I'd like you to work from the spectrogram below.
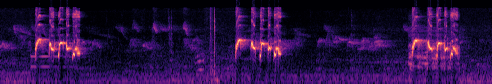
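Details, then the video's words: Thai Red-whiskered bulbul giving a slow, clear doubled song in a southern master style, meant for young birds to learn: three brisk phrases of looping whistled notes about three seconds apart, with a single sharp tap between. "เสียงนกกรงหัวจุก เบิ้ล แม่บทใต้ เพลง พยางค์ เสียงชัด ก๊อปติดง่าย"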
